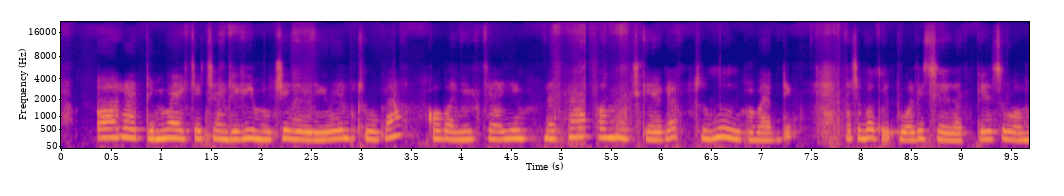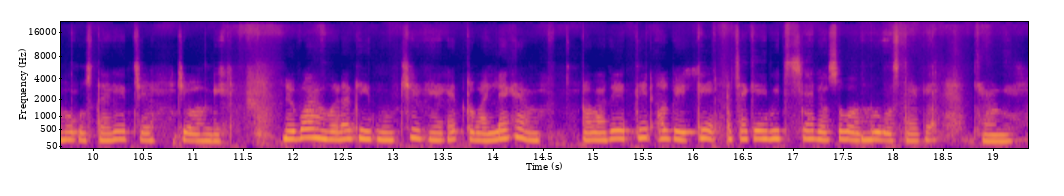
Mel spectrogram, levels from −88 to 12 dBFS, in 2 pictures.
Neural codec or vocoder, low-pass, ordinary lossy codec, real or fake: codec, 44.1 kHz, 2.6 kbps, DAC; none; none; fake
